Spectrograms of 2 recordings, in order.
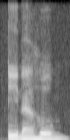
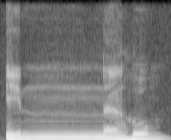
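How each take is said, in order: First: The n is short, with no nasal hum. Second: The n is doubled and held with nasal hum. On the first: The speaker calls it wrong. "Kalau dihilangkan tuh, tuh dihilangkan inahum gitu kan" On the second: The speaker calls it right. "balikin lagi"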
